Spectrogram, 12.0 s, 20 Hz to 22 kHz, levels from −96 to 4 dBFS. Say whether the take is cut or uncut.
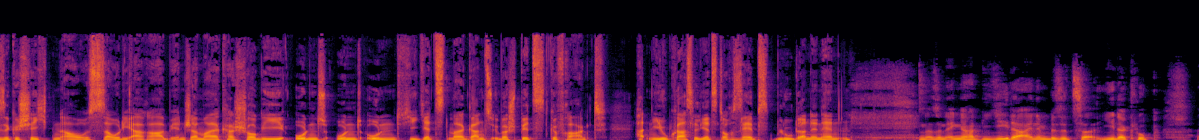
cut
